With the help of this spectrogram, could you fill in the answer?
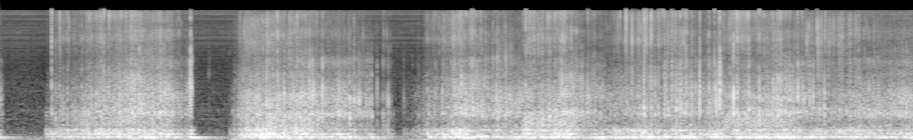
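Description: Long pink nails on both hands quickly scratch a black foam windscreen fitted on a desktop microphone. The result is a dense, low, rumbling scrape with a steady rustle. It breaks off briefly near the start and again around the two- and four-second marks.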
